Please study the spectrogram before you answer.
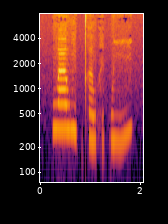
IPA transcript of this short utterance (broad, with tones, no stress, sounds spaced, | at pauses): w aː˥ w ŋ ɪ˨˥ k̚ t̪ʰ ɐ˨ w h ɪ˨ k̚ w iː˨˥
